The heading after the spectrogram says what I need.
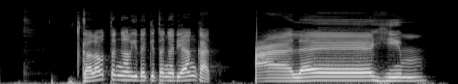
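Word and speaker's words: عليهم: tengah lidah kita diangkat alaihim alaihim kalau diangkat alaihim alai Lai bukan lae lae Ah kurang naik Berarti tuh alaiim itulah makhraj huruf ya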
